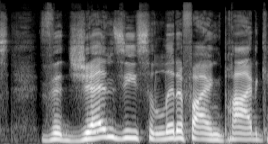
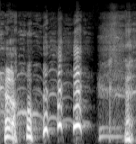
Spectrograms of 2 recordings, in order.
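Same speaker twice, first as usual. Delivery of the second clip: high laugh. Real, not acted. Laughing at one video.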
